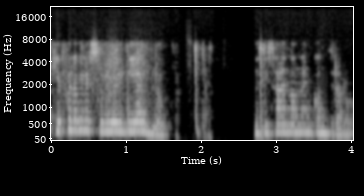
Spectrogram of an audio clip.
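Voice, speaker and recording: This woman's voice sits at a fairly high pitch and moves with ordinary pitch variation. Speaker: school physics teacher. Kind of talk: online class lecture. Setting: video call. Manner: fast.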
